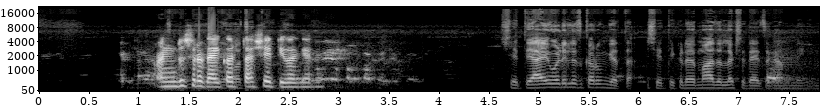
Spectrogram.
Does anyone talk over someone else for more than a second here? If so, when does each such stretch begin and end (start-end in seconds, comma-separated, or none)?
1.3-2.5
